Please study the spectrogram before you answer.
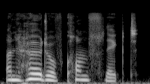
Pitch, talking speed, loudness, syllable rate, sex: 200 Hz, 120 wpm, -17 LUFS, 3.8 syllables/s, female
